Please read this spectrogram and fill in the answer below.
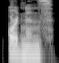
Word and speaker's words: ordnance: Now read the syllables shown on the screen naturally. Ord. Nance. Ordnance. Emphasize ord and keep nance soft.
